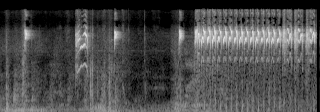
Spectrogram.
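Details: Sunbird song for training other songbirds, tembak cililin style: several separate sharp high chips and a slurred double note, then a rapid, high, repeated chattering trill.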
